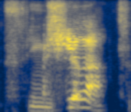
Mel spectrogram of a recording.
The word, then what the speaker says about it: Asherah: How would I say Asherah properly? Well, that's a good question. Actually, I don't know. I see that. We have it there. Here, let's get close. I'm looking at where the Dagesh is. Ashira.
